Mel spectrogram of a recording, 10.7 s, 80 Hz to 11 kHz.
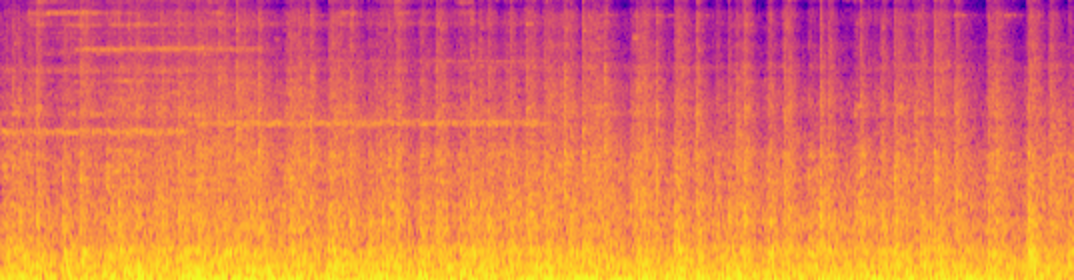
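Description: NYC Subway R160 train rolling past on elevated track: steady wheel-and-rail rumble, with a faint steady high whine in the first half and clicking over the track joints growing in the second half.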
